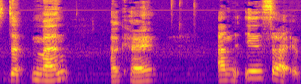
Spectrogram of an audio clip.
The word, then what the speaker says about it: 门: It's outside, we pronounce the men, okay?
